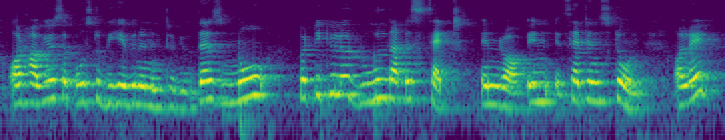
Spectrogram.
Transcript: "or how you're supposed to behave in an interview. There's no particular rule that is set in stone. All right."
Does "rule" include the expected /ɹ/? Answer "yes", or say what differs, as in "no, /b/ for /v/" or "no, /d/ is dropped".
yes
